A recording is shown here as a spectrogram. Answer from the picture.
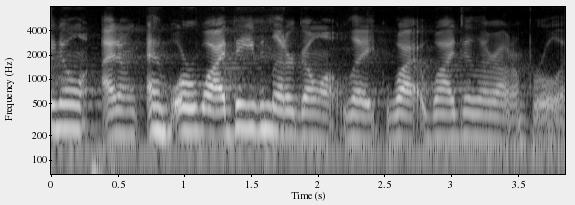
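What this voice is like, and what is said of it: Usual voice. Nothing is said of it.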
